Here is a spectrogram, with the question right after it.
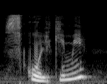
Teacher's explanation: Ударение всегда падает на первый слог.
